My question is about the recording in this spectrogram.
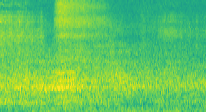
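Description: Near silence: a faint steady background hiss, with one soft breath through the nose about a second in.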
